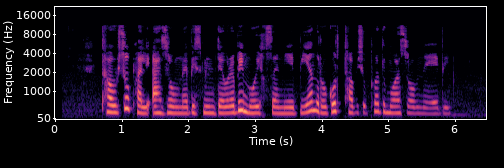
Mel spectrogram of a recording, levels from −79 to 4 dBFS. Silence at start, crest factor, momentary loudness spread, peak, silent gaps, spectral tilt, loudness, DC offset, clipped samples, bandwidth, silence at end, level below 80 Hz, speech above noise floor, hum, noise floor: 0.7 s; 20 dB; 15 LU; -4 dBFS; none; -4 dB/octave; -23 LUFS; under 0.1%; under 0.1%; 11.5 kHz; 0.55 s; -78 dBFS; 32 dB; none; -55 dBFS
